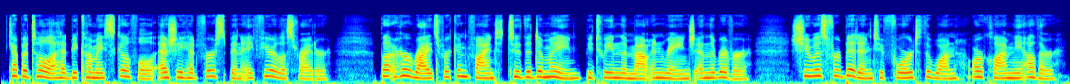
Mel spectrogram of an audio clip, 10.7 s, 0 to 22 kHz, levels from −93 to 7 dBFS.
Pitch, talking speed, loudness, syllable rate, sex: 215 Hz, 220 wpm, -18 LUFS, 6.3 syllables/s, female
